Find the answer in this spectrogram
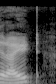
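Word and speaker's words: write: राइट में है क्योंकि अगर आप प्रोनाउंस करोगे तो RITE से ही राइट बन जाता है, मगर W उसमें साइलेंट है, तो ये वाला भी आ जाएगा।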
